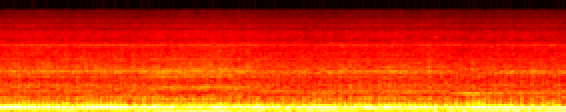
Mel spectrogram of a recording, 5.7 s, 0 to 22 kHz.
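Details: Zontes 125 motorcycle after fuel tank flush of rust, twigs and water, warming on half choke: steady low putter with even firing pulses and no stumbling or hunting; idles smoothly.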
